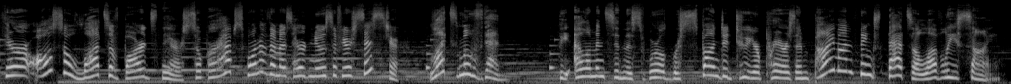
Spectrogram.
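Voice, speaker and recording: A woman voicing a tiny, childlike, eager fairy companion in a game, perky and squeaky. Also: very animated, normal speed, fairly bright tone, exaggerated voice. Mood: chirpy, eager. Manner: perky, speaks of herself in third person. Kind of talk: animated game character dialogue. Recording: music behind the voice.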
